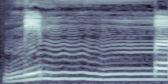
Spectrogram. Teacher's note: یہ میم مشدد ہے، اس جگہ پہ غنہ کریں گے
